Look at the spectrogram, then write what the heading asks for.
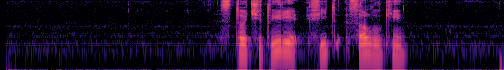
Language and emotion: Russian, neutral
